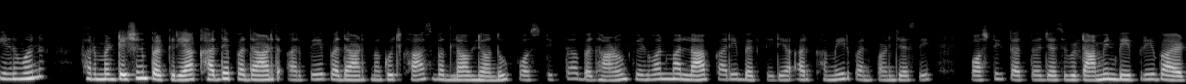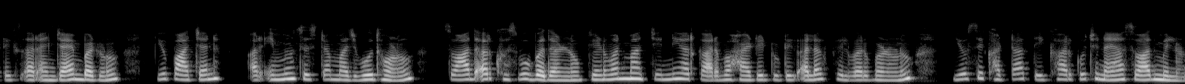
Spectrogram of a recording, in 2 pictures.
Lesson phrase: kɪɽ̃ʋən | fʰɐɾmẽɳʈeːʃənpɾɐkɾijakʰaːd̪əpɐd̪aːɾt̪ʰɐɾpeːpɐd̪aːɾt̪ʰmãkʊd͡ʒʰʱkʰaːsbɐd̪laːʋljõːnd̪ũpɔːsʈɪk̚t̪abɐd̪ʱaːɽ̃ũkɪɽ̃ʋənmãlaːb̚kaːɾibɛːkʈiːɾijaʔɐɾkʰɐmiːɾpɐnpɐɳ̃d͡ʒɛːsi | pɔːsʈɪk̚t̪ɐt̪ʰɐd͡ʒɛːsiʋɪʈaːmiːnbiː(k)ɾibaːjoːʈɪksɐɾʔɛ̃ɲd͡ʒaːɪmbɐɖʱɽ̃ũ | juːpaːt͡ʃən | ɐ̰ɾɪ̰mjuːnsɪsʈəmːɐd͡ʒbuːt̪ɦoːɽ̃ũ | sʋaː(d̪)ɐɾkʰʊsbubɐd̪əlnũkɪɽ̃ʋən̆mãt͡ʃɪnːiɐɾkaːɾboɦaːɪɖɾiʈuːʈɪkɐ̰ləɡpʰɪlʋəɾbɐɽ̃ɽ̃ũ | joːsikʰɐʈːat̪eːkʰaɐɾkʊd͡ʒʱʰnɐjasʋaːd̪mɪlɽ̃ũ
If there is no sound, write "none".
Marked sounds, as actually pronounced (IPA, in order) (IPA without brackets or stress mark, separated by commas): p, d̪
